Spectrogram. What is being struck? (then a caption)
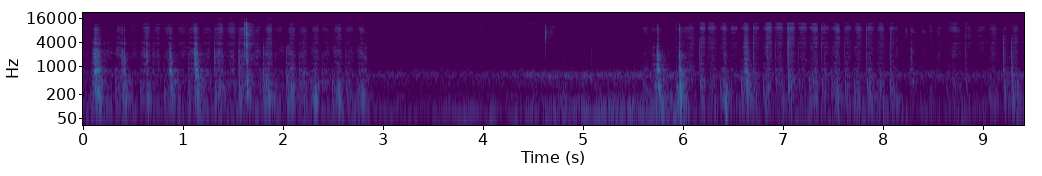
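Scratch-art paper page scraped with a wooden stick. A wooden stick scratches the black coating of a scratch-art page in a spiral notebook, making quick, dry scratching and rubbing strokes. The strokes are brisk and dense at first, ease into a softer, steady rub in the middle, then pick up again with sharper scratches toward the end.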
